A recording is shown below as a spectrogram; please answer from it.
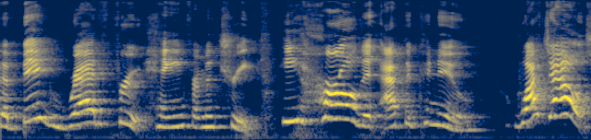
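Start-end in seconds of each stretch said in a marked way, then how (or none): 5.1-5.9 high, loud warning shout; urgent warning shout. Acted. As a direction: yell a warning. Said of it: "shouted Jack".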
